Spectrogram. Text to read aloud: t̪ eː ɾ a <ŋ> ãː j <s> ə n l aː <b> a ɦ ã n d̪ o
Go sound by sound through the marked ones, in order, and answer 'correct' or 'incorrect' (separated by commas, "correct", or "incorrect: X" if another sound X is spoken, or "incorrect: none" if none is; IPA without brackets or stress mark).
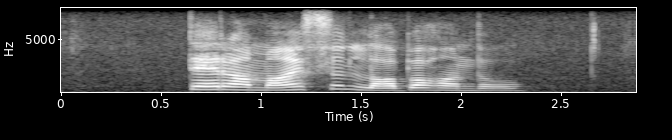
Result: incorrect: m, correct, correct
